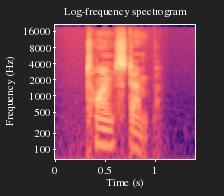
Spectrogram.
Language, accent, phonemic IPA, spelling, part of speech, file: English, UK, /ˈtaɪmˌstæmp/, timestamp, noun / verb, En-uk-timestamp.ogg
- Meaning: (noun) 1. A variable containing the date and time at which an event occurred, often included in a log to track the sequence of events 2. The time at which something in a video occurs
